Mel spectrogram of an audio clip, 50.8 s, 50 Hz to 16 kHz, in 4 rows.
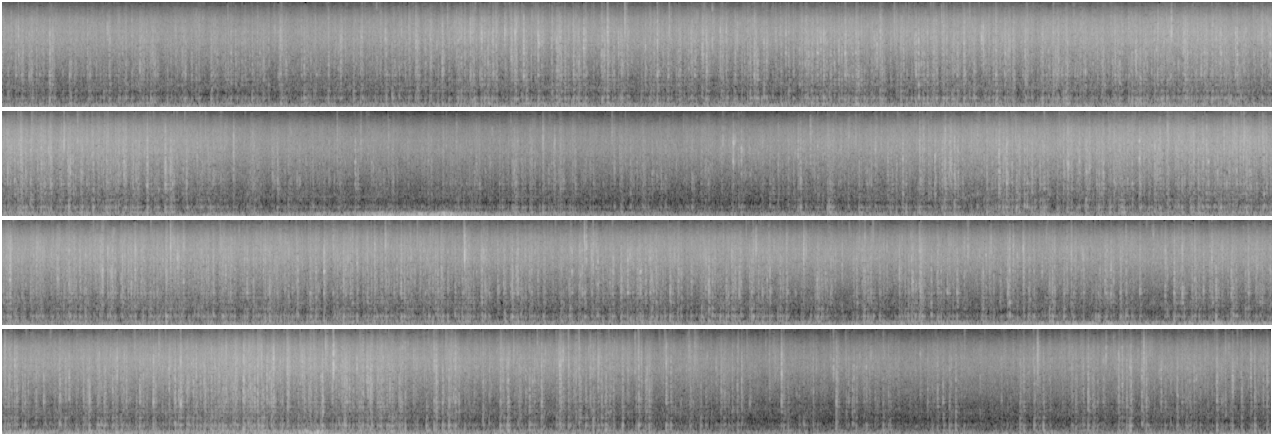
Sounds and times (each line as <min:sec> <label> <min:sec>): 0:00.0 heavy rain 0:50.7
0:00.0 wind blowing in the leafs 0:50.7
0:15.7 magnificent thunder 0:18.6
